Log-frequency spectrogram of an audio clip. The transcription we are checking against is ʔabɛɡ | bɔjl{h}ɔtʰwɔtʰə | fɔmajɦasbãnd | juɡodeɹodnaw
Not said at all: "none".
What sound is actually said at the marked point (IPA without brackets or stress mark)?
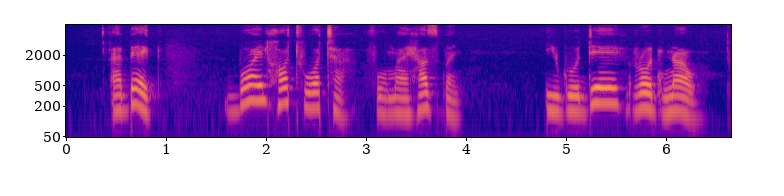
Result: h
